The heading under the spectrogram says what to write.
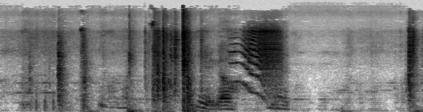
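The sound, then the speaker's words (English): A door is unlatched and opened to let a cat out, with a series of knocking clunks and rattles, then a short creaking, wavering squeal; a person says a few words briefly over it. “Cat wanted to go out.”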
